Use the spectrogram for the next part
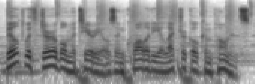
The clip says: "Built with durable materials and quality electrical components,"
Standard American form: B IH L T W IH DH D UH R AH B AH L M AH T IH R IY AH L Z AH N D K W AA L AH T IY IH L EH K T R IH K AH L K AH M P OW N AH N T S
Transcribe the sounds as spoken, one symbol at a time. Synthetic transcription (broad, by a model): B IH L T W IH DH D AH R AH B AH L M AH T IH R IY AH L Z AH N K W AA L AH T IY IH L EH K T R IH K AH L K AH M P OW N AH N T S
